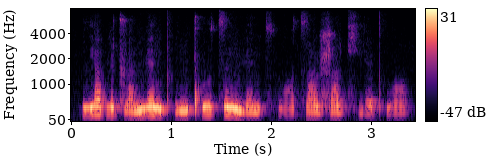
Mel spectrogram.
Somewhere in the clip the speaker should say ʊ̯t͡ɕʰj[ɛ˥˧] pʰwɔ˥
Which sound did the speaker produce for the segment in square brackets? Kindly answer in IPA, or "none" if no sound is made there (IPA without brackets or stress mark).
ɛ̰˨˩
